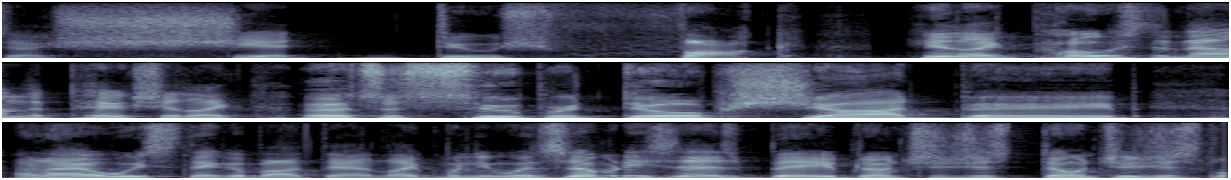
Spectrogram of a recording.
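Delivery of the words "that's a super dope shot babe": slow, loud, doltish mock voice; dumb boyfriend voice. Boyfriend commenting on the girl's picture, dumb voice. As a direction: imitate a douchey boyfriend, loud and dragged out. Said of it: "babe in that dumb fucking voice".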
